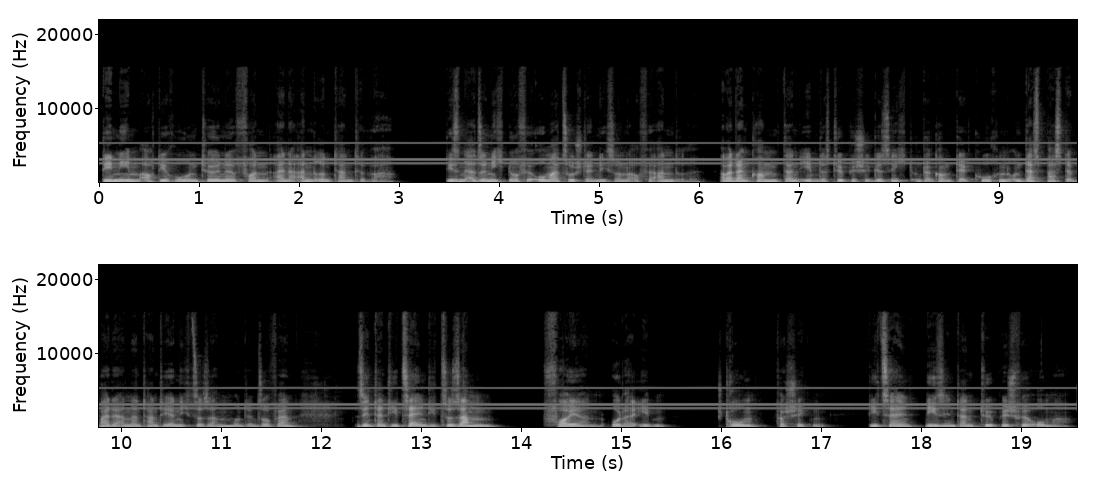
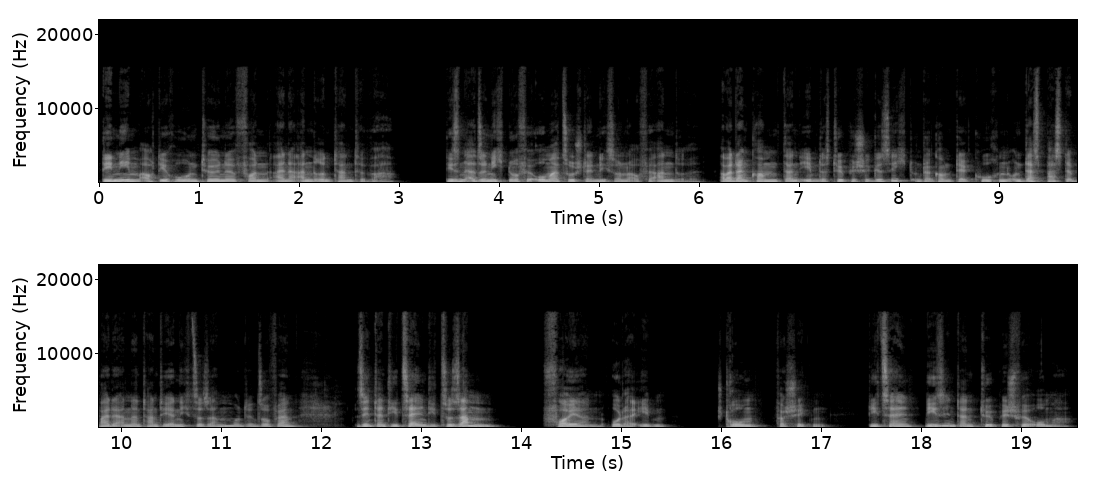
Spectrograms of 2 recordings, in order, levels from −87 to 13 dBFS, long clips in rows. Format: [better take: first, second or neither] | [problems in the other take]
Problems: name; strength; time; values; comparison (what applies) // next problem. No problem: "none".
second | high-pitched whine; noticeable; throughout; 3 kHz, 10 dB below the speech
